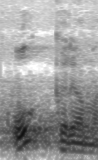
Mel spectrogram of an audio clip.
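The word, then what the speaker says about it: Okhrana: Okrama, graças aí, Okrama. Professor, como é que se escreve esse negócio?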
